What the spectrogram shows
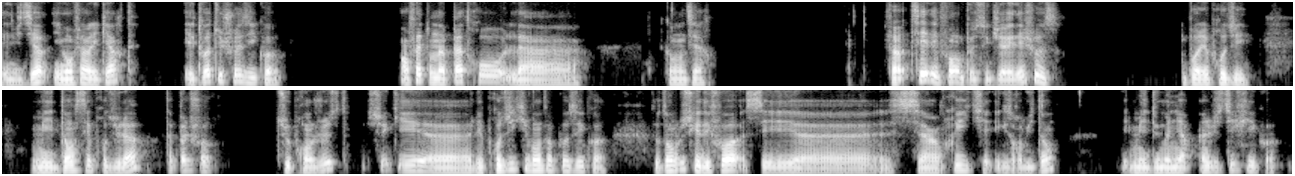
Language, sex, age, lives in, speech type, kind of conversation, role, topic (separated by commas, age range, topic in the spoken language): French, male, 20-24, France, conversation, unstructured, none, Les entreprises technologiques contrôlent-elles trop nos vies ?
